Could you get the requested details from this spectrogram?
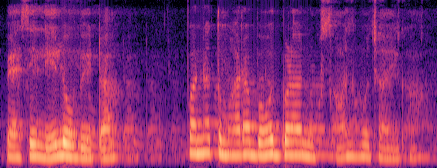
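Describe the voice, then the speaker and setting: A woman voicing a quiet, kindly father who speaks earnestly. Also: mid-range voice, moderate pace, natural voice.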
